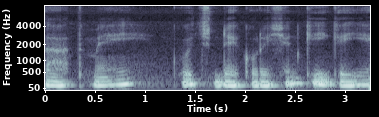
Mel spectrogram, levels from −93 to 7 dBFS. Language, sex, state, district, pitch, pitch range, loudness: Hindi, male, Himachal Pradesh, Shimla, 115 Hz, 105-140 Hz, -15 LUFS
